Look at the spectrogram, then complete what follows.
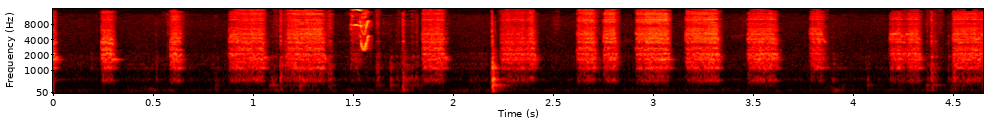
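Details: A female Eurasian blue tit, one of a pair in the UK, makes a strange noise: harsh, hissing rasps in short bursts, about three a second at an uneven pace, with a few faint clicks in between.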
